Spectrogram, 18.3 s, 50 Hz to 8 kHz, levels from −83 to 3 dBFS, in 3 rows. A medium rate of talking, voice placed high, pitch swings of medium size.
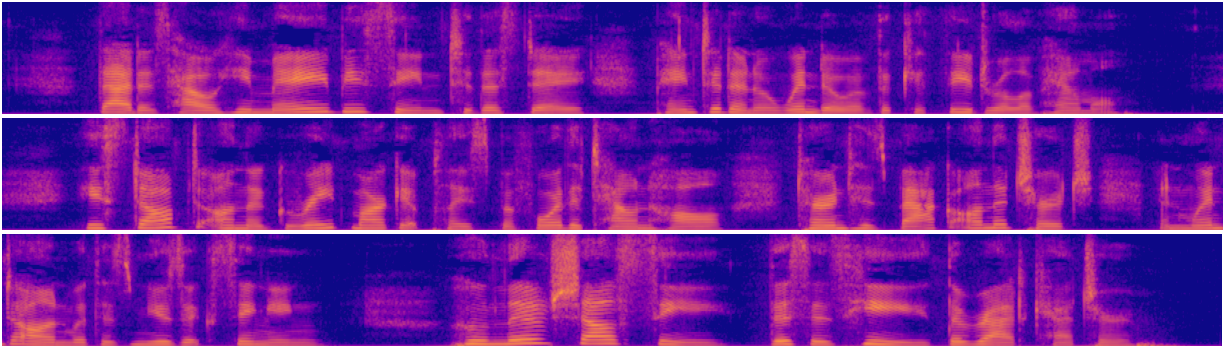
Yes: average, 170 wpm; high, 195 Hz; average, 3.5 semitones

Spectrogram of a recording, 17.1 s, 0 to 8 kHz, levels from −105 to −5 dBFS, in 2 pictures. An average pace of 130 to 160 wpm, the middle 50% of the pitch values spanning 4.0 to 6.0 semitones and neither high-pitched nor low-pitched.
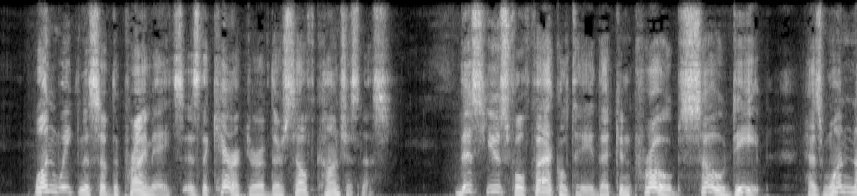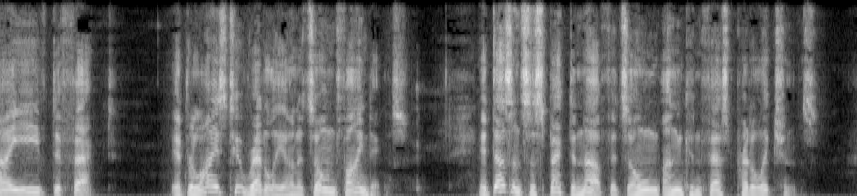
Yes: average, 140 wpm; wide, 5.5 semitones; medium, 150 Hz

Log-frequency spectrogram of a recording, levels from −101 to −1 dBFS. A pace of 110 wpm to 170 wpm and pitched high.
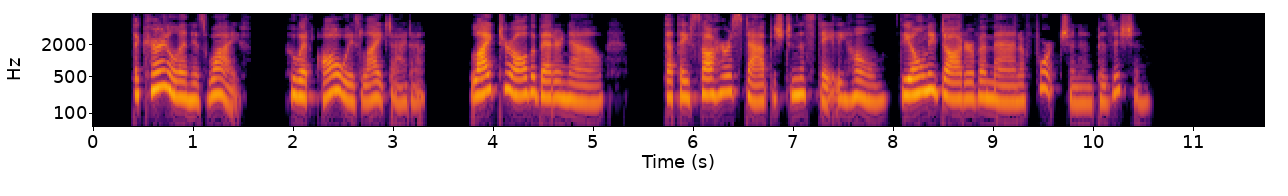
No: average, 180 wpm; high, 205 Hz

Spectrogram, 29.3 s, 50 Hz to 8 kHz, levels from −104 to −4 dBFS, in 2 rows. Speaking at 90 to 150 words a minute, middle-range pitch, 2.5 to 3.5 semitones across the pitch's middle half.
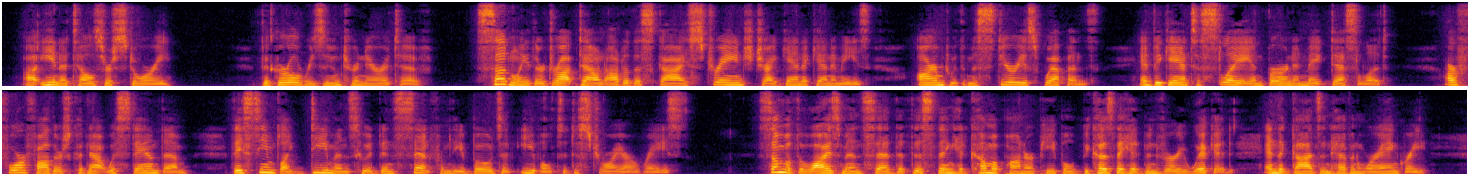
No: average, 170 wpm; medium, 180 Hz; average, 2.8 semitones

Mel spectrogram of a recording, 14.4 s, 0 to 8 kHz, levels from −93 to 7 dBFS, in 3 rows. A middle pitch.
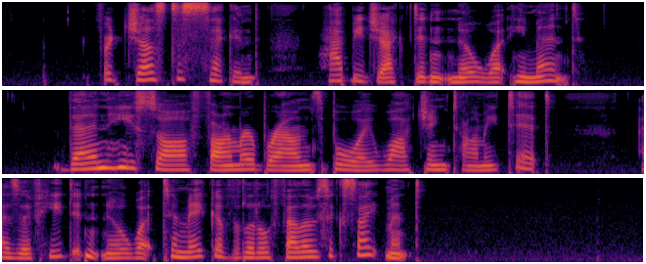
Yes: medium, 170 Hz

